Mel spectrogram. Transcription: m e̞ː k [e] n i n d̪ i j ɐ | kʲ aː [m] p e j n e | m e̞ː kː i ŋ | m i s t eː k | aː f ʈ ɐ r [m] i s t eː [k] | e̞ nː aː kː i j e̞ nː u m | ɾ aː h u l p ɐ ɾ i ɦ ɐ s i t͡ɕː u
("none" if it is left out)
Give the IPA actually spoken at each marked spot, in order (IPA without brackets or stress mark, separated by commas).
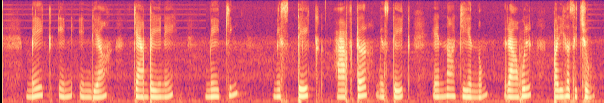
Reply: i, m, m, k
